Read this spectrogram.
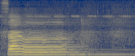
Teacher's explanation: Ketika sa, ujung lidahnya sudah di ujung gigi seri atas. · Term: huruf sa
